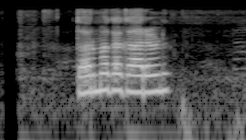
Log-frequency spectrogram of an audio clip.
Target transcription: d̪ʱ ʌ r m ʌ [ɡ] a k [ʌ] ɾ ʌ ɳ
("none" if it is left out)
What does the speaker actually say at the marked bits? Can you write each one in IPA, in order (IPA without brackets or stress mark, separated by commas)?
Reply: k, a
